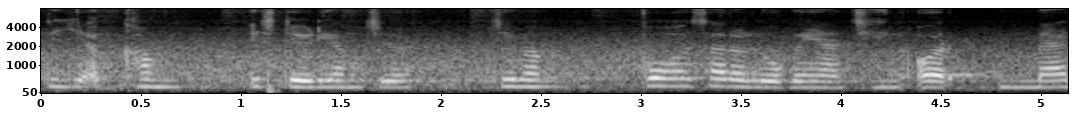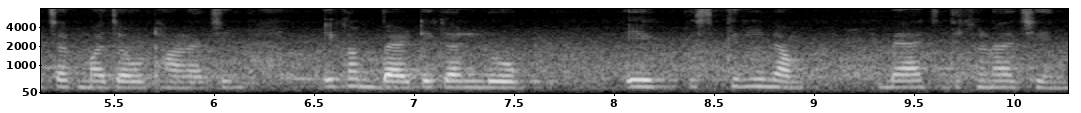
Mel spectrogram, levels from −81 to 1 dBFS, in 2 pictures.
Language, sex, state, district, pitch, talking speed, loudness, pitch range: Garhwali, female, Uttarakhand, Tehri Garhwal, 225 Hz, 140 wpm, -18 LUFS, 220-245 Hz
